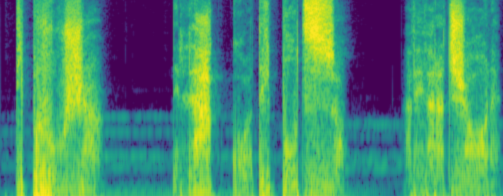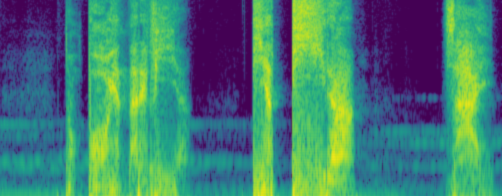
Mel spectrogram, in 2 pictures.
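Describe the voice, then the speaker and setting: Man acting out a whispering, dying farmer gasping a warning. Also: bright, forceful tone. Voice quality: breathy, whispering, cracked. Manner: halting, broken, repetitive phrases.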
